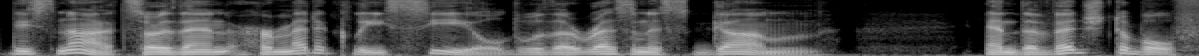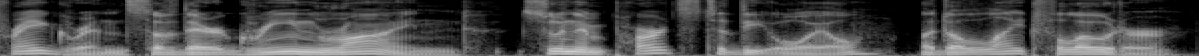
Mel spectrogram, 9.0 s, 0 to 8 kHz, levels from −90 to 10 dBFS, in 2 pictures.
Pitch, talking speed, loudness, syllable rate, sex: 105 Hz, 175 wpm, -18 LUFS, 5.4 syllables/s, male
